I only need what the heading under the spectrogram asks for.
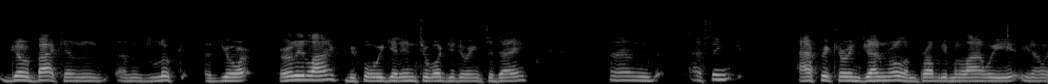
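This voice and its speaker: A man's voice: fairly high pitch, highs cut off. A man hosting an interview podcast, who asks long, rambling questions with repeated words. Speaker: podcast host.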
